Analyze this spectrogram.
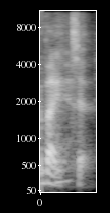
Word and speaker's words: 아르바이트: so this is how it's pronounced in Korean, Okay. 아르바이트.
